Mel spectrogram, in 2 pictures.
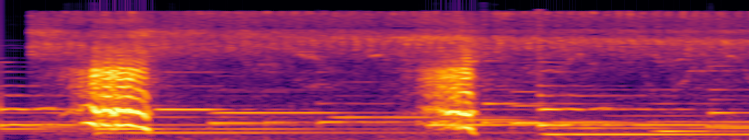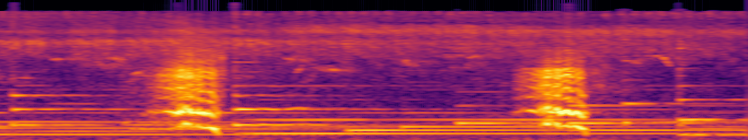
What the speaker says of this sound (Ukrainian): Це панда. Вона мекотить майже як коза.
